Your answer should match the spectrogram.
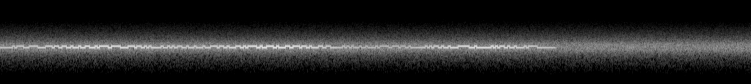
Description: RTTY (45.45 baud, 170 Hz shift), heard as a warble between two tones, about 2200 Hz centre, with radio static, fading and a narrow filter. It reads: … PWEO XJPQ UEAU UVY3 S5S3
